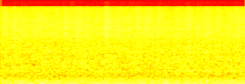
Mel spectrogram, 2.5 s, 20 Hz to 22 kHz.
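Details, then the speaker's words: 1981 Chevy C30 dually, cold start with choke disconnected, a couple of pedal pumps, after vacuum advance reconnected: steady low rumble with even firing beat, no stumbling; previously it died immediately after starting; normal cold start idle. "I found out yesterday the choke is disconnected on this thing so no joke just a cold start give it a couple of pumps oh yeah she is starting right up now"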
